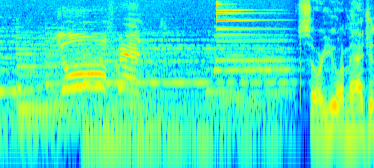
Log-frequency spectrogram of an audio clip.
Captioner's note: bells ringing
